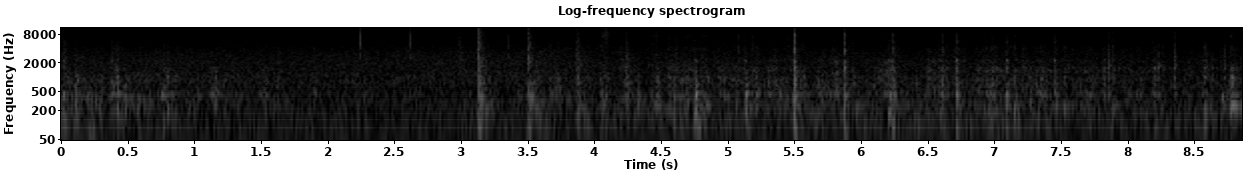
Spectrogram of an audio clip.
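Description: Long painted nails tap and scratch a medium, flat, white cardboard mailer box, closed and hollow, held up close to the microphone. Quiet, irregularly spaced dry clicks and hollow taps, each dying away almost instantly, sit over a soft continuous scratching hiss with a mid-toned boxy body and bright edges.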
